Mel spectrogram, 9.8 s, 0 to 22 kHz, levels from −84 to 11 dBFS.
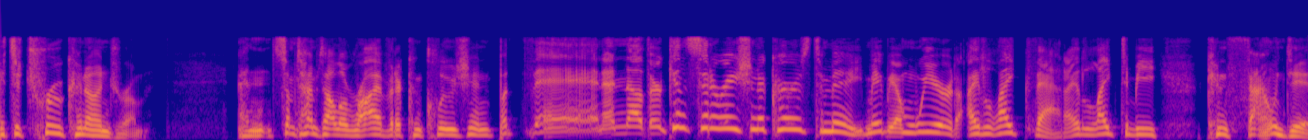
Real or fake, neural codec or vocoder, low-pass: real; none; 7.2 kHz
